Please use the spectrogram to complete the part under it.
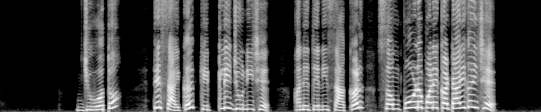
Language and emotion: Gujarati, disgusted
